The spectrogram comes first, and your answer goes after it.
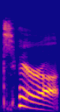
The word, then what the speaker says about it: Cetera: sometimes performed by Peter Cetera when he was in the band Chicago. Cetera. It's pronounced Cetera. I'm used to et cetera, okay?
